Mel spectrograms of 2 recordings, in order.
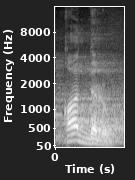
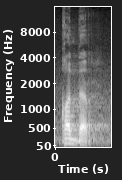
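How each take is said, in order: First: "qadru" with no vowel after the d, qad-ru; qadr with dal sukun. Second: "Qadar" with a clear a after the d, qa-dar; qadar with fathah on dal. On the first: Teacher to students, "qadru" with the dal silent. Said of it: "dalnya mati". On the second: Teacher to students, "Qadar" with the dal vowelled. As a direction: say "Qadar" as two open syllables, qa-dar. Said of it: "dalnya kudu fathah". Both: Shown as a demonstration.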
